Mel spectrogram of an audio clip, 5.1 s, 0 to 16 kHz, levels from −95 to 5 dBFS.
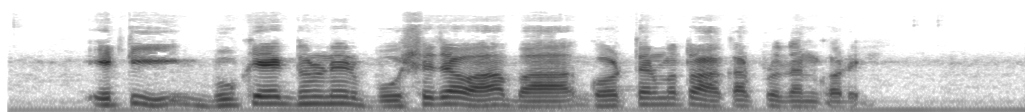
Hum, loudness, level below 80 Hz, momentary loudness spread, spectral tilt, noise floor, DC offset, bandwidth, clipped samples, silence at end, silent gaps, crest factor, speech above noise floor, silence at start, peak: none; -21 LUFS; -52 dBFS; 14 LU; -6 dB/octave; -51 dBFS; under 0.1%; 10 kHz; under 0.1%; 0.85 s; none; 20 dB; 29 dB; 0.45 s; -2 dBFS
